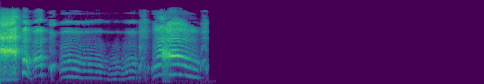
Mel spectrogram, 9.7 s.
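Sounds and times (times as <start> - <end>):
twelve month old baby girl crying and screaming: 0.0 - 4.2.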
